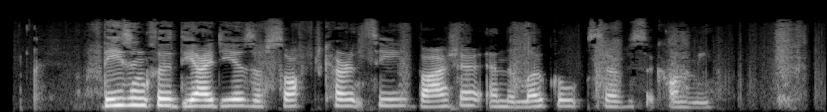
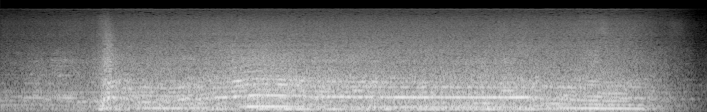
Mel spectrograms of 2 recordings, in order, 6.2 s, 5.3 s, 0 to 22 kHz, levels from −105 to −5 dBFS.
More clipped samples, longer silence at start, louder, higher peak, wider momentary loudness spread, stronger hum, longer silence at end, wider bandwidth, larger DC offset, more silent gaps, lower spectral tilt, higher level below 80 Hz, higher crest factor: neither; first, 0.25 s vs 0 s; second, -22 LUFS vs -18 LUFS; about the same, -4 dBFS vs -2 dBFS; first, 16 LU vs 13 LU; neither; about the same, 0.3 s vs 0.25 s; second, 10 kHz vs 16 kHz; neither; neither; second, -5.5 dB/octave vs -7 dB/octave; second, -78 dBFS vs -38 dBFS; about the same, 18 dB vs 16 dB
